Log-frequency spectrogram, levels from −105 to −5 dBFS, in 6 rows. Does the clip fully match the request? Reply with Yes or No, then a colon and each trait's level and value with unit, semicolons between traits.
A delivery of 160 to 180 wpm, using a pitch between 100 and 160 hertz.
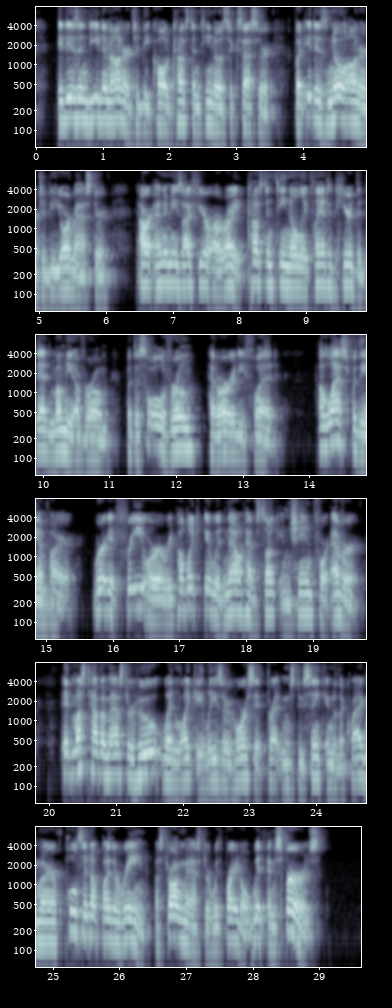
No: average, 195 wpm; low, 135 Hz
